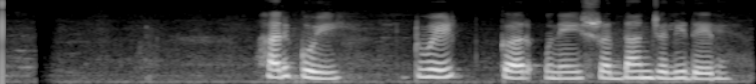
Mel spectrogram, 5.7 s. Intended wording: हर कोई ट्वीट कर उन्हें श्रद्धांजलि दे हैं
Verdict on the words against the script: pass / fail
pass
